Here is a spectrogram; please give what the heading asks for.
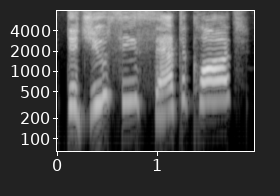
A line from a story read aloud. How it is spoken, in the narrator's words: She shouted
